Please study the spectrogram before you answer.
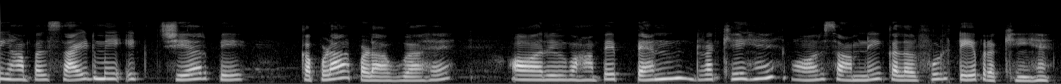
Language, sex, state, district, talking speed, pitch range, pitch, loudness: Hindi, female, Bihar, Gopalganj, 130 wpm, 205-255 Hz, 220 Hz, -18 LUFS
